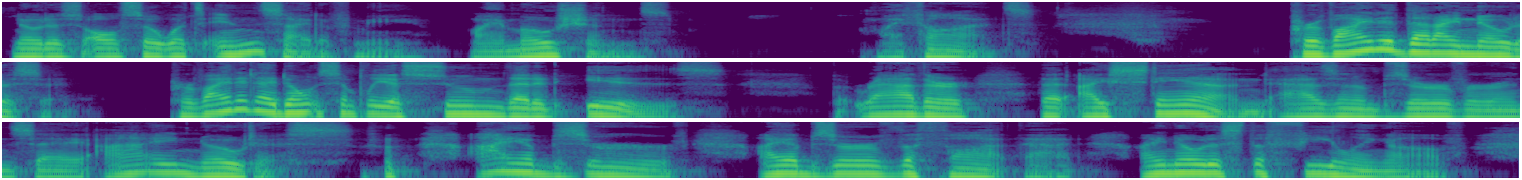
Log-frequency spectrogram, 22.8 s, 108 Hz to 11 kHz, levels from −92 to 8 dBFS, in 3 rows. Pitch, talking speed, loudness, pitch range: 130 Hz, 125 wpm, -22 LUFS, 110-155 Hz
